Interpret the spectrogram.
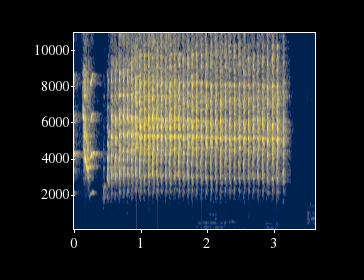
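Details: Long-tailed shrike in a training recording for cage birds, in the style called raja getar restu petir, gives one high, buzzy, fast-pulsed trill lasting nearly three seconds after a short sharp note.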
